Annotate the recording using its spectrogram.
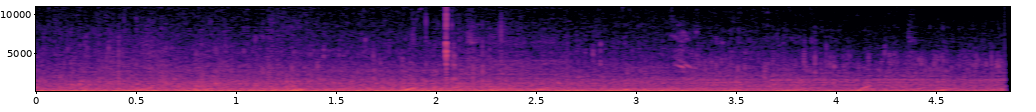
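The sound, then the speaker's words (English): A boat's two large Honda outboard motors drone steadily, a loud continuous low rumble mixed with rushing water and wind, with no voices. “This boat has two giant motors on the back, big Honda motors.”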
